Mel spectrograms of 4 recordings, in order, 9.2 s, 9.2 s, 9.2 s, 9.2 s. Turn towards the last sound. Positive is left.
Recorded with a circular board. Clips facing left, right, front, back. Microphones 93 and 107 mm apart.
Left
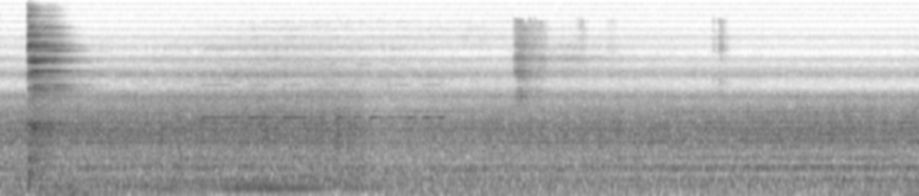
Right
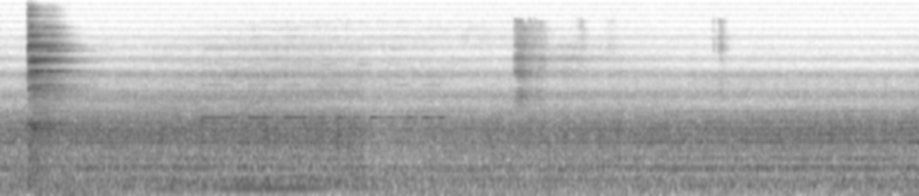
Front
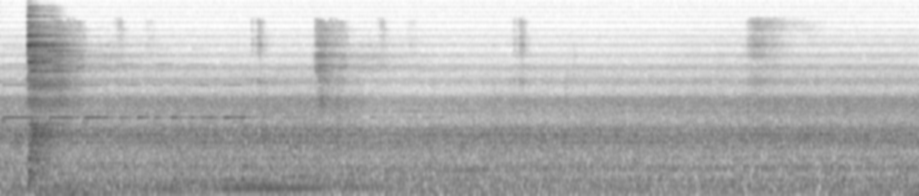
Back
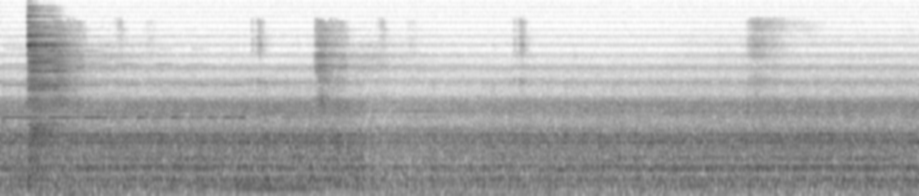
turn(degrees=-170)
